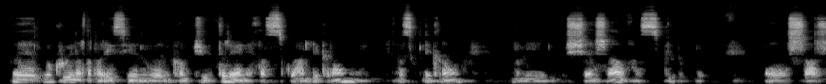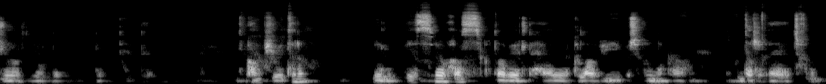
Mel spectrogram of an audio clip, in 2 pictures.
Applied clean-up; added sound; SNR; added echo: none; none; none; none.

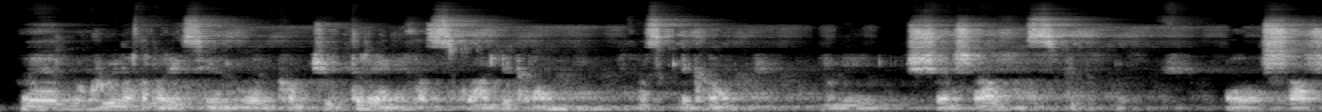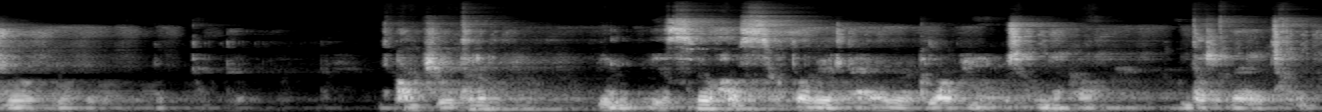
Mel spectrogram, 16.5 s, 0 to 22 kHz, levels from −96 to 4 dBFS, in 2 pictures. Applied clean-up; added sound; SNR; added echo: none; none; none; reverberation time 1.3 s.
